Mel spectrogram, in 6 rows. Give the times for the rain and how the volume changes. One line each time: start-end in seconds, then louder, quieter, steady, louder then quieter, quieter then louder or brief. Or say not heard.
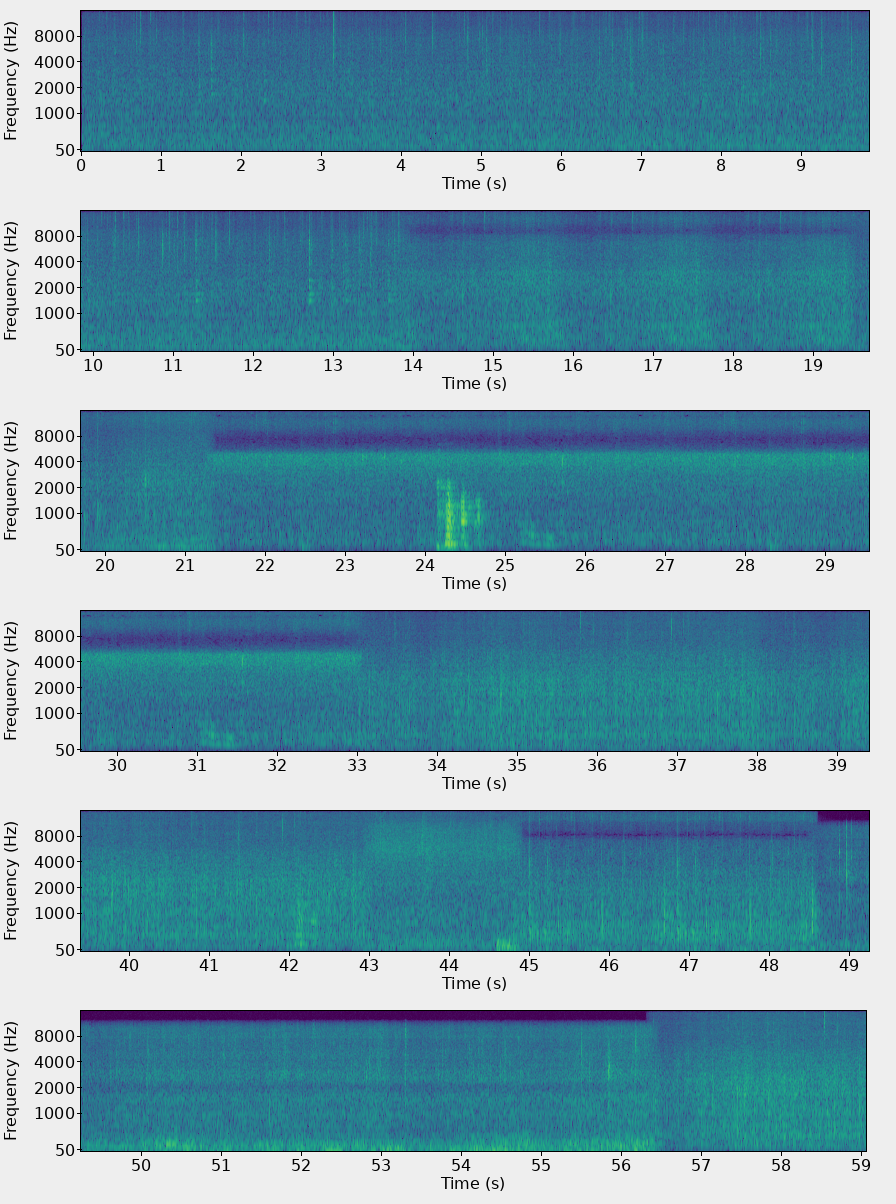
0.0-59.0 louder.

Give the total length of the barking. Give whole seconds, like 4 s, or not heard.
not heard.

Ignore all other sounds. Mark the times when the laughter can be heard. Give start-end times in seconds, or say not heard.
24.1-24.7, 42.0-42.5.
